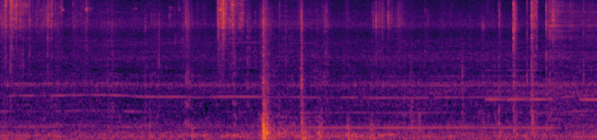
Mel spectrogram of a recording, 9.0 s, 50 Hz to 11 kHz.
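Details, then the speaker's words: 2001 Dodge Ram 2500 Cummins turbo diesel, key-on without starting during fuel filter change: faint steady electric hum with light clicks as the aftermarket FASS DRP lift pump (replacing two failed stock pumps) primes normally. "I don't know if the camera's picking this up you can hear the fuel pump which is right down there I have a a fast ddrp fuel pump it's not the original stock one because this truck had two stock ones in two years"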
